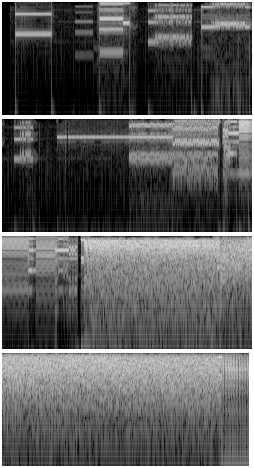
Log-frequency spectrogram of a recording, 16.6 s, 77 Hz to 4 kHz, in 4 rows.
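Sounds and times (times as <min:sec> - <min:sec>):
Rockwell Conexant V90 modems: 0:00.2 - 0:16.6.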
